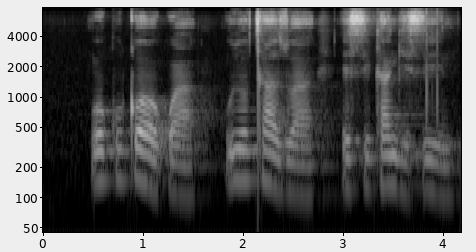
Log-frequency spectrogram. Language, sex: Zulu, male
